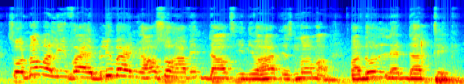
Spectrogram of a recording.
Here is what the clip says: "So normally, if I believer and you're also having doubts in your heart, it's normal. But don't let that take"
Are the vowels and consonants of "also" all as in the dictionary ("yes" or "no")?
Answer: yes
